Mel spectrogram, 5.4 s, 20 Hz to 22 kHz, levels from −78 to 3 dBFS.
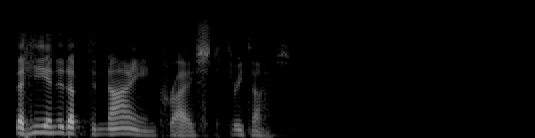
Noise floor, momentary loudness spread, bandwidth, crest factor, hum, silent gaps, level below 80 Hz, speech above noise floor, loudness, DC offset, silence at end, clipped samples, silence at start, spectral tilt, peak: -89 dBFS; 16 LU; 15.5 kHz; 22 dB; none; none; -68 dBFS; 52 dB; -37 LUFS; under 0.1%; 2.5 s; under 0.1%; 0.15 s; -5 dB/octave; -16 dBFS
